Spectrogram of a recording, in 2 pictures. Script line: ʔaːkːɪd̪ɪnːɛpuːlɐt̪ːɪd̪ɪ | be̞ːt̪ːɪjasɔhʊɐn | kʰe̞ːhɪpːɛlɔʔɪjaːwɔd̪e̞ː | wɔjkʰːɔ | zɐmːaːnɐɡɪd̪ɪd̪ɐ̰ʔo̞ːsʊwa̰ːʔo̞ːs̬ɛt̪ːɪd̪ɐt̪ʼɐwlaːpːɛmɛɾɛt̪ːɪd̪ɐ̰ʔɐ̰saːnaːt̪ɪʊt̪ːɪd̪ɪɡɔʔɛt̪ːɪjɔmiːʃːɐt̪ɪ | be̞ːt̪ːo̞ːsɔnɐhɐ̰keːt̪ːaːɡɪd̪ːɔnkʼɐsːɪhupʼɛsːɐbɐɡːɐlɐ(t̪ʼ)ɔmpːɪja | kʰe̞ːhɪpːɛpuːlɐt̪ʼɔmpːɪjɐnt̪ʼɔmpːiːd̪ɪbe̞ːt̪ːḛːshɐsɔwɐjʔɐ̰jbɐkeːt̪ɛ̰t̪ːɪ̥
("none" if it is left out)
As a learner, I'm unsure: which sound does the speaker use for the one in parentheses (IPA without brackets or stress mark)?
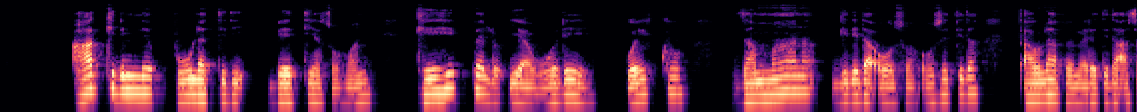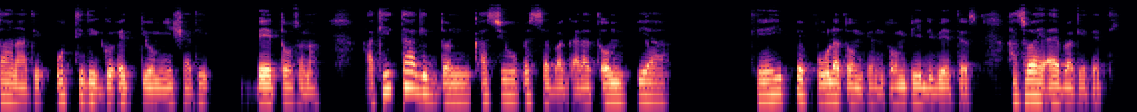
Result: t̪ʼ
